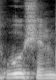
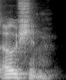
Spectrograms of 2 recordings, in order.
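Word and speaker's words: Wouxun: It looks like it says Wooshin, but it's pronounced Ocean in Chinese.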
